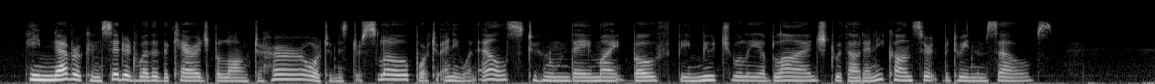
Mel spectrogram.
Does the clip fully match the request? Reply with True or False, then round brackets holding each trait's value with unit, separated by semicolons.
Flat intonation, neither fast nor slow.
False (3.5 semitones; 160 wpm)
